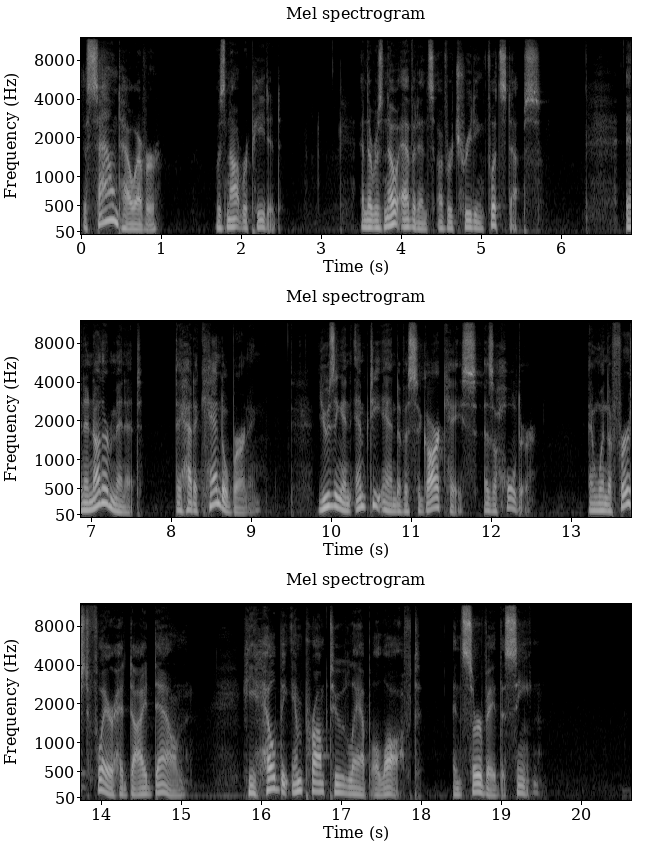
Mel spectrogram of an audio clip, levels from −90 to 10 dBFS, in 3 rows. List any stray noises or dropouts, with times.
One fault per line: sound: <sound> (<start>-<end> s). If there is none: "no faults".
no faults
